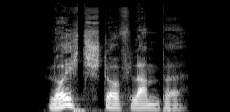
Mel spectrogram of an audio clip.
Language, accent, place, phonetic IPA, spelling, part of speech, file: German, Germany, Berlin, [ˈlɔɪ̯çtʃtɔfˌlampə], Leuchtstofflampe, noun, De-Leuchtstofflampe.ogg
- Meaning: fluorescent lamp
